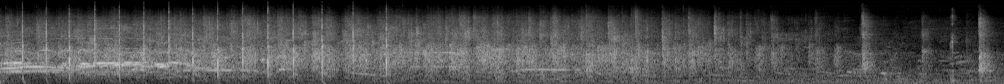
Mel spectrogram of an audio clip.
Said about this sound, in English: Hey, once again, do you guys want to give it up and give them another round of applause?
